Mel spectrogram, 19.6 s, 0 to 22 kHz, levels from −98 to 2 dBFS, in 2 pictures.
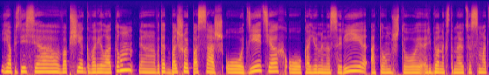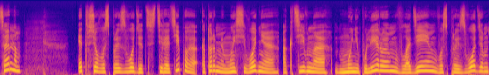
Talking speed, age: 100 wpm, 20-39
